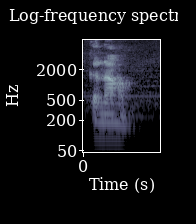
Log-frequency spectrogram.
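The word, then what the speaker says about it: gan ainm: I don't know in Ireland, in Irish means, how you say it. Gananam. Gananam means anonymous.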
